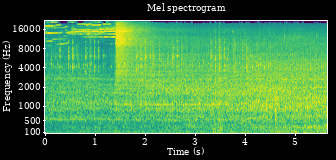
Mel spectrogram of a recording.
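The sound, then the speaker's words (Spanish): A large bus idles at a stop with a steady, heavy engine rumble, and a burst of air-brake hiss follows as it pulls up and settles. No one speaks. “Cogeremos juntos el autobús. ¿Qué te parece? Pues mira, ya está aquí.”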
